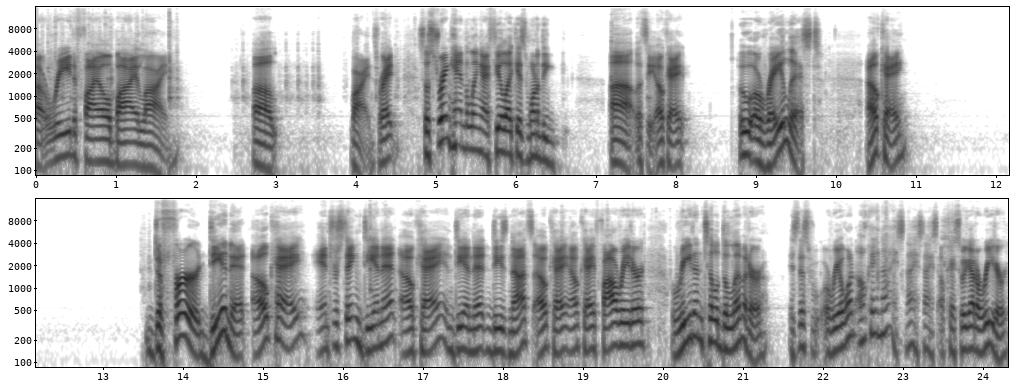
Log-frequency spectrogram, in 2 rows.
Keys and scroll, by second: 0.0-5.3 typing, 7.2 Tab, 7.6 Return, 13.5 Tab, 16.3 Return, 16.5 Return, 18.7 Tab, 19.3 ctrl+c, 19.5-20.4 typing, 21.7-23.7 typing.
